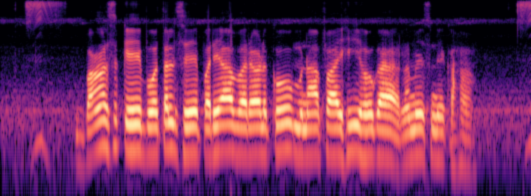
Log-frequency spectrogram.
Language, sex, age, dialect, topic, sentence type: Hindi, male, 31-35, Kanauji Braj Bhasha, banking, statement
